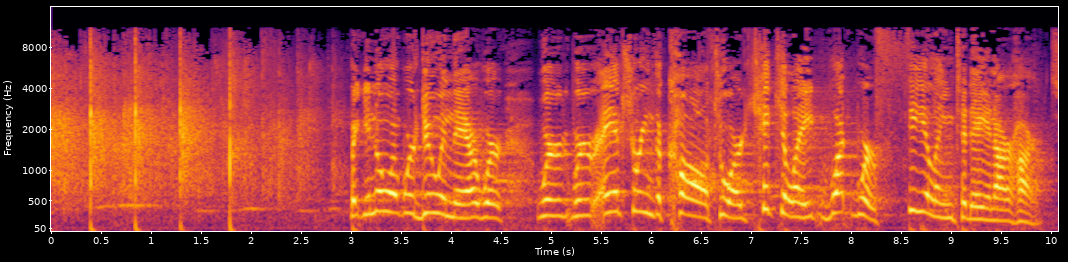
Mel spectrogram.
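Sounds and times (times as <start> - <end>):
church congregation clapping: 0.0 - 3.2
speech: 3.0 - 10.0.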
